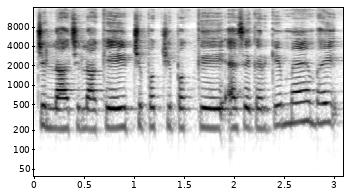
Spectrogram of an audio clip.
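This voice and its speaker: A woman's voice: fairly high pitch, fairly even intonation, moderate pace, mellow. A woman in her forties from Delhi, chatting casually over old home video footage and talking straight to her viewers. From Delhi, India. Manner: chatty, talks straight to viewers and asks them questions. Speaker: vlogger.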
